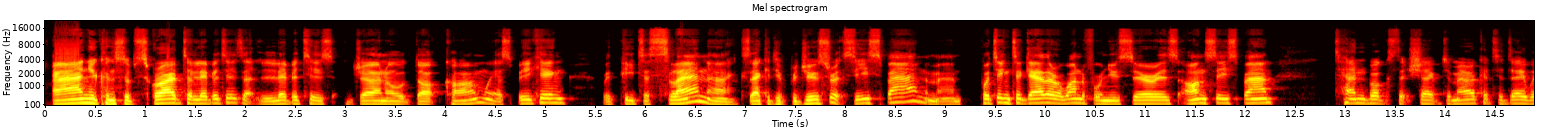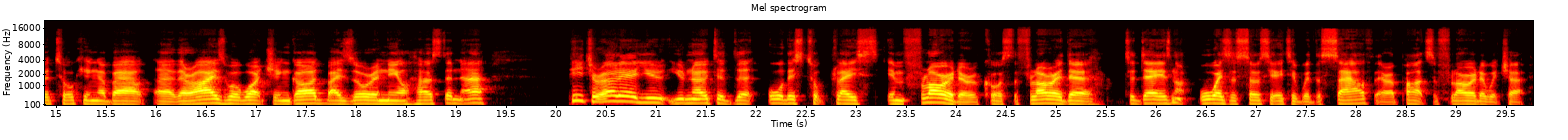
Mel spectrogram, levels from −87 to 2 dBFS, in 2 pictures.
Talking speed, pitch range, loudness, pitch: 165 wpm, 120-150 Hz, -21 LUFS, 135 Hz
